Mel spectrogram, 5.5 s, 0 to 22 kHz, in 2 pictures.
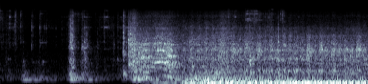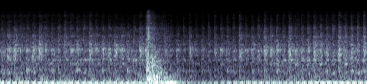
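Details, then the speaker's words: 1985 Daihatsu Rugger F75 long-wheelbase turbo diesel 4x4, a daily driver, started before a drive: short crank catches within a second, then a deep, even diesel clatter settles to a steady idle with one small blip; loud but runs fantastic. "me an idea of what it sounds like idling it's pretty loud but not obnoxious it's like all engine noise and it runs fantastic"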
